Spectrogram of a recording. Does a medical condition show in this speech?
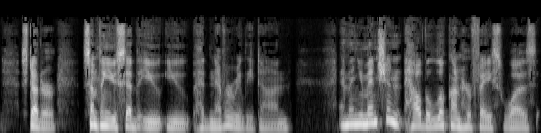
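No.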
